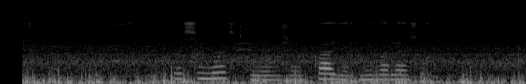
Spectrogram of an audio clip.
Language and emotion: Russian, sad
